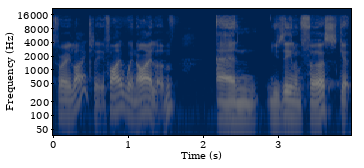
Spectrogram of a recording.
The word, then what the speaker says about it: Ilam: Ilam. Oh, sorry. This is my Māori pronunciation. Yeah. Ilam.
